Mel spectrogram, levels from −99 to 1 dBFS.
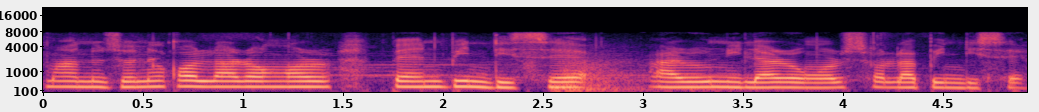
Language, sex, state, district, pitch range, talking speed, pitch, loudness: Assamese, female, Assam, Kamrup Metropolitan, 210-235 Hz, 120 wpm, 225 Hz, -17 LUFS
